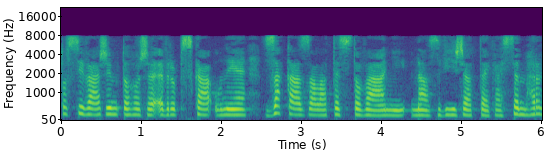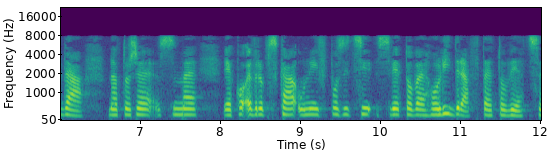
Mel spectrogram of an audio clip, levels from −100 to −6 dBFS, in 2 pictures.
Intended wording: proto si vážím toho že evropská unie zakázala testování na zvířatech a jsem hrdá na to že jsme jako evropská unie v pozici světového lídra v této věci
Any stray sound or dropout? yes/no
no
